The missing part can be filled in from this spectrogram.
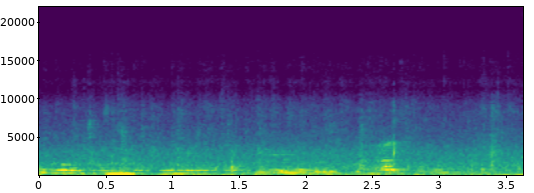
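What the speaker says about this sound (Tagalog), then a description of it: "Umuulan pa po." Rain falls steadily in the background around a tricycle, a soft continuous patter with a brief louder splash, while people talk over it.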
